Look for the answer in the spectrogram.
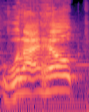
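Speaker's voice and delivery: normal talking voice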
